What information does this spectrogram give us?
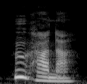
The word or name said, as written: Huhana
